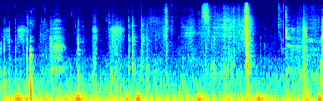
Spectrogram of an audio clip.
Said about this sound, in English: Oh, and the lid has come off. It's just a block away. Now I'm chewing plain ice.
